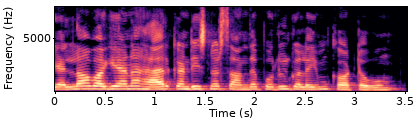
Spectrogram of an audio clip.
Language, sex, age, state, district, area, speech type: Tamil, female, 18-30, Tamil Nadu, Cuddalore, urban, read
